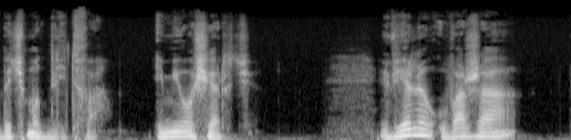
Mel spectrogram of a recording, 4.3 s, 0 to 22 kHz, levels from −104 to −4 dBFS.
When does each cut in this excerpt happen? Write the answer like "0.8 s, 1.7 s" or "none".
1.1 s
